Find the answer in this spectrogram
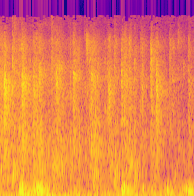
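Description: A small audience clapping: a quick scatter of individual hand claps, with a few dull knocks underneath.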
